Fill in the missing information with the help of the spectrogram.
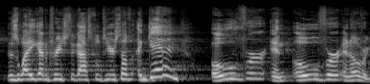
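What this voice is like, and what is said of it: Speaking very fast. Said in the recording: “I know I'm talking really fast.”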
